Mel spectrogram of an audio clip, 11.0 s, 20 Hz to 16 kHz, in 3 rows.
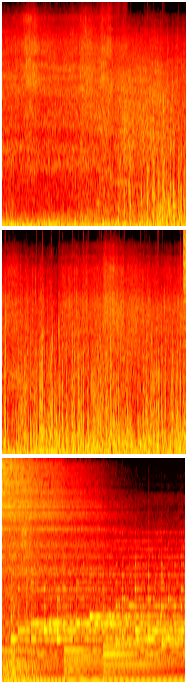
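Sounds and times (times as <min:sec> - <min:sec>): moving vehicle noise: 0:00.0 - 0:07.2
wind buffeting microphone: 0:00.8 - 0:07.3.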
